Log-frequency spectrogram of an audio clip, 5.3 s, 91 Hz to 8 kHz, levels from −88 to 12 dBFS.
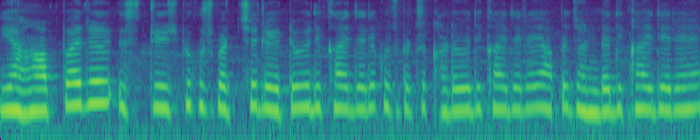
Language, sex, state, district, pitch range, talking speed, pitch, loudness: Hindi, female, Chhattisgarh, Korba, 240-260 Hz, 295 wpm, 250 Hz, -15 LUFS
